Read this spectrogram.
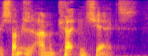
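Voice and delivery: normal talking voice

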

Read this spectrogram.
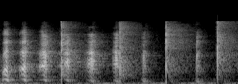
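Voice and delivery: long breathy cackle trailing away; real laugh. Real, not acted. Storyteller cracking up at his punchline, long breathy laugh. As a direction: laugh helplessly until the air runs out.

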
